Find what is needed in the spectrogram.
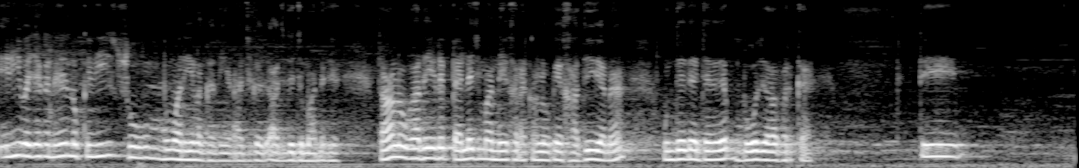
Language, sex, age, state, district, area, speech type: Dogri, male, 18-30, Jammu and Kashmir, Samba, rural, spontaneous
